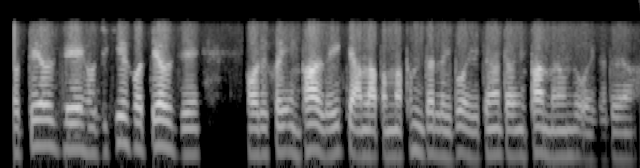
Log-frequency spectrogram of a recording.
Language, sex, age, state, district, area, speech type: Manipuri, male, 30-45, Manipur, Imphal East, rural, conversation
